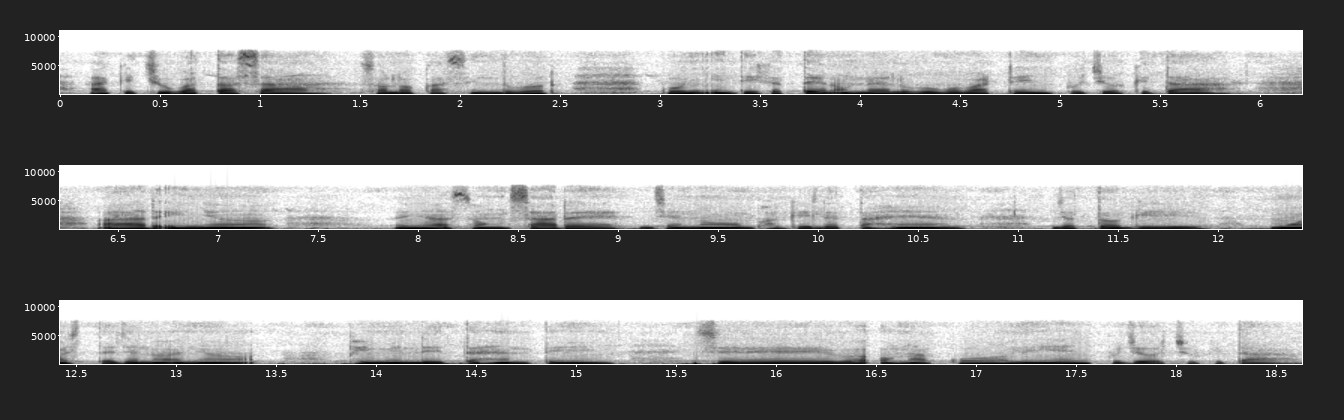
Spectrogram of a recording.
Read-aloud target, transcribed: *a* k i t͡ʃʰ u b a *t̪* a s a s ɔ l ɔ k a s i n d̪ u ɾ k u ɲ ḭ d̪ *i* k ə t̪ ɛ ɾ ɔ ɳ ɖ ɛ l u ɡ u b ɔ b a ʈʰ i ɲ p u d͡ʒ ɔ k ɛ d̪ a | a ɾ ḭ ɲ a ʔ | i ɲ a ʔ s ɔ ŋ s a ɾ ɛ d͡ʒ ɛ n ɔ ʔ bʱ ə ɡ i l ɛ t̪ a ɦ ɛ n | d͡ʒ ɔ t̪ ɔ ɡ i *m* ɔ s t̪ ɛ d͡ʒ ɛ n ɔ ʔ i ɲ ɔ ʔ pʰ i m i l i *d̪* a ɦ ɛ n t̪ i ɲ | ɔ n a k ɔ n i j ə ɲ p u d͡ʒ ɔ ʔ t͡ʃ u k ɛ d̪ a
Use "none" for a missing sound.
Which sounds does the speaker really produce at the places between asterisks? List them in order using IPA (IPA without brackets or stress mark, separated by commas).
a, t̪, i, m, t̪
